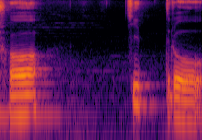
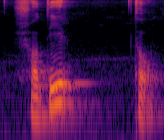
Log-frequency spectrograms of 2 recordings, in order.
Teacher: এখানে দন্ত স্বর সাথে যে ছিল সেটা ওকারে পরিবর্তন হয়নি। গত ক্লাসে কিন্তু আমরা দেখেছি ওকারে পরিবর্তিত হতে, কারণ রস্বইকার থাকার কারণে, কিন্তু এখানে সেই নিয়মটি প্রযোজ্য হয়নি, কারণ এখানে দন্ত স্বরটি সহ অর্থাৎ সহিত অর্থে ব্যবহৃত হয়েছে।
